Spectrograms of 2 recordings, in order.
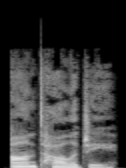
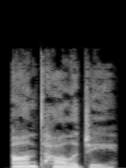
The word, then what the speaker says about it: ontology: Stress ta in US and tol in UK. Keep l light.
